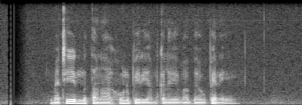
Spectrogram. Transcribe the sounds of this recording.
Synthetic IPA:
mæʈienmət̪anaːɦunupiɾijamkələːʋabɛwpenej

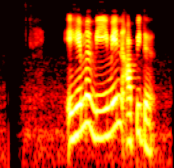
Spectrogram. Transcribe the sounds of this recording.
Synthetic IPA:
eɦeməʋiːmena̰piʈə

